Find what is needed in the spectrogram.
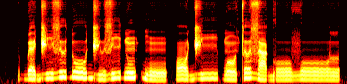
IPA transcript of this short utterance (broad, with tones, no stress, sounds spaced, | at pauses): ɓ ɛ˨ d͡ʒ i˧ z ɨ˦ ɗ oː˦ d͡ʒ ɨ˨ z i˦ ɗ ũ˦ p ɡ ũ˨ | ɔ˨ d͡ʒ iː˧ ɓ ɔ̃˨ t ə˦ z a˨ ɡ oː˨ v oː˨ l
